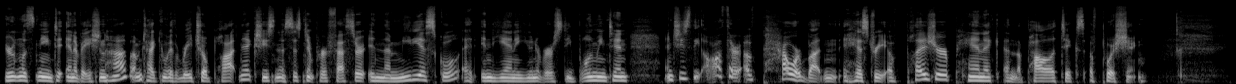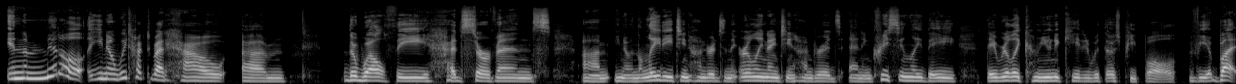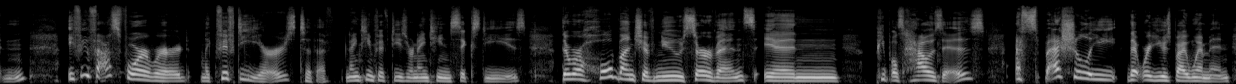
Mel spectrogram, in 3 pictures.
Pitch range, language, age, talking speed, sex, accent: 155-230 Hz, English, 40-59, 175 wpm, female, American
